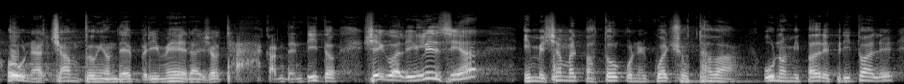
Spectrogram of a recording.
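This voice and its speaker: Gravelly high-voiced Argentine preacher. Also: male voice, normal speed. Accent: Argentine Rioplatense Spanish. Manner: animated storyteller, acting out dialogue. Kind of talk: sermon with personal testimony. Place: church hall. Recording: reverberant church hall.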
